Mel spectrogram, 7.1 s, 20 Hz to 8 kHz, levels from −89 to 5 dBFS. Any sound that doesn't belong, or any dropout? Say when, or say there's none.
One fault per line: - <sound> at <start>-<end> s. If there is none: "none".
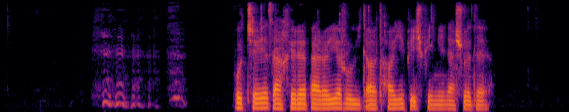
- laugh at 1.1-2.4 s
